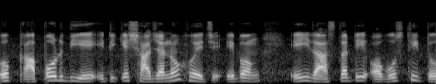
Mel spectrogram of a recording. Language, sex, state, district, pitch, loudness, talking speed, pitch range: Bengali, male, West Bengal, North 24 Parganas, 170 Hz, -20 LUFS, 135 wpm, 150-200 Hz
